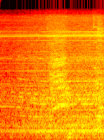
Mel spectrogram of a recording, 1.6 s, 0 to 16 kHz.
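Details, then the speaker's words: Tsugami PL3 CNC gang tool lathe, Fanuc control, 5 HP spindle, 5,000 rpm max, dry without coolant, G71 rough turning cycle with WNMG 432 roughing tool. Spindle whir swells into a steady, smooth, even cutting hiss as the tool passes; running normally. "It's a solid little machine, and it can take a good cutsy cut. And now we're doing a G71 rough turning cycle"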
